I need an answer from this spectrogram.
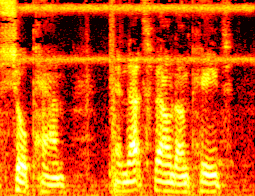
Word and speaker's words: Chopin: chopin now i know her name looks like it says choppin but you pronounce it chopin and that's found on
